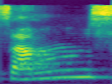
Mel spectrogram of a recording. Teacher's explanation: the anusara is pronounced completely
